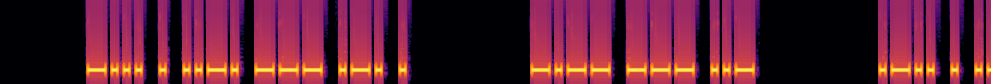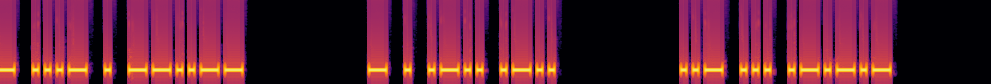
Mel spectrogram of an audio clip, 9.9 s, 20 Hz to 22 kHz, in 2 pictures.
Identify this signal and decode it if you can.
Morse code, heard as a keyed tone, about 40 wpm, 700 Hz. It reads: BEFORE YOU LEAVE, TELL US.
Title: 3x Word-Spacing - Sentences from Top 400 Words - 40wpm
